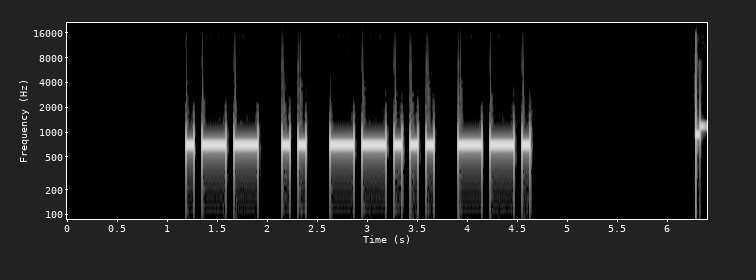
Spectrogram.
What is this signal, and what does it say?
Morse code, heard as a keyed tone, about 15 wpm, 700 Hz. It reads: WI7G
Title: USA Call Signs - 4 Characters - 4x Character Spacing - 15wpm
